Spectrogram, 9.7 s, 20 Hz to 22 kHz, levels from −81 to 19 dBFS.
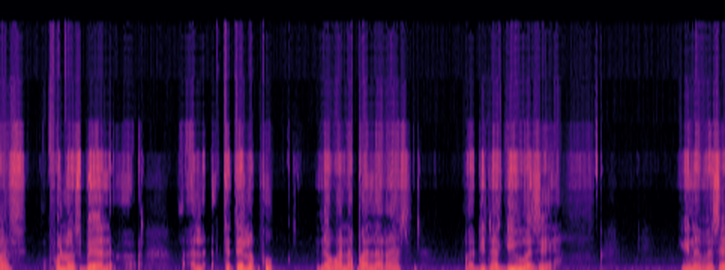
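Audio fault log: throughout, Opus compression: speech is audibly rough and grainy with noisy, band-filled texture up to 20.2 kHz, likely from CELT-mode Opus at a rate that fits 16 kbps.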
